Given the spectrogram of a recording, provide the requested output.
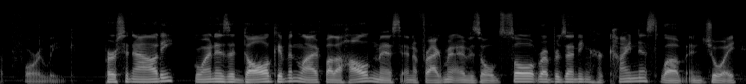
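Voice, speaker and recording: A man hosting a reaction video, reading lore aloud and adding informal commentary as he thinks out loud. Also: fairly low pitch, no echo. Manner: informal, thinking aloud between read passages.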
